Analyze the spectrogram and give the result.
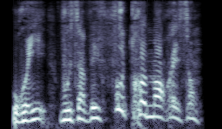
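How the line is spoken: Shrill shout. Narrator (French): cria Todd d'une voix aiguë

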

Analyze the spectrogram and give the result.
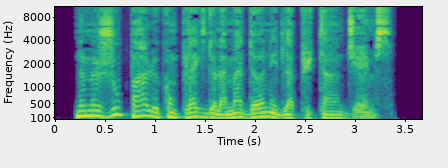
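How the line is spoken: Curt retort. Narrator (French): réplique sèchement Elena

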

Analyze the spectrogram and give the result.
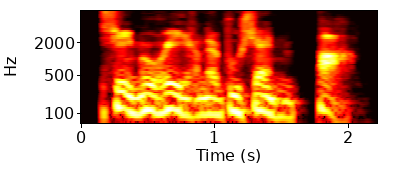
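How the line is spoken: Harsh, rough retort. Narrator (French): lança Rogue d'un ton rude

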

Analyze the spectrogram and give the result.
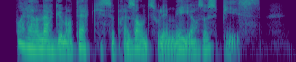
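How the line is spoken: Murmur in the ear. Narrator (French): murmure-t-il à mon oreille

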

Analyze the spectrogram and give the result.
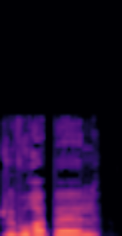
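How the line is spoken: Monotone. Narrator (French): continua Vanille d'un même ton monocorde

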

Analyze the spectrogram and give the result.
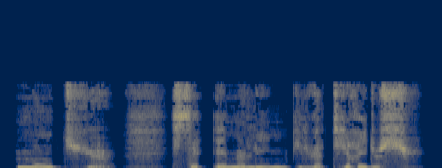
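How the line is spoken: Exclaimed. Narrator (French): s'exclame-t-elle

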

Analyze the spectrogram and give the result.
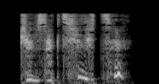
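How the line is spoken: Strange, too high-pitched exclamation. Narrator (French): s'exclafa Vanessa d'un ton bizarre, trop aigu

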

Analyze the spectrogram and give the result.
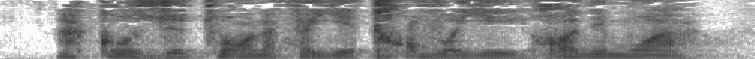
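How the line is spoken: Fierce. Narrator (French): dit-il d'un ton féroce

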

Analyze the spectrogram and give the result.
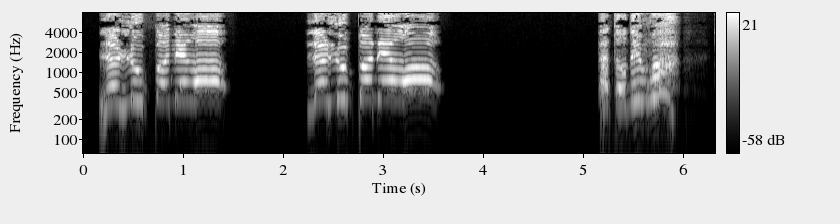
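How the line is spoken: Shout from behind. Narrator (French): cria la voix de Gulot derrière elle

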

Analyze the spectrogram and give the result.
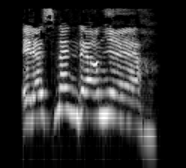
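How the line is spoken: Shouting. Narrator (French): continua Mark en criant

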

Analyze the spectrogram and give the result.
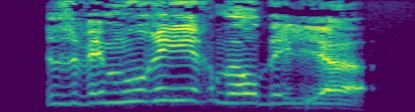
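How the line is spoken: Whimpering. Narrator (French): gémissait ce gros douillet de Mouk

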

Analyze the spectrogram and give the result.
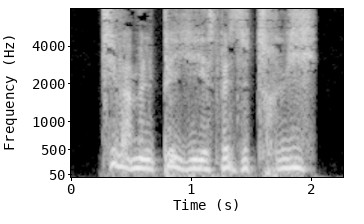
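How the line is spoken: Hissing. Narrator (French): siffla-t-il encore

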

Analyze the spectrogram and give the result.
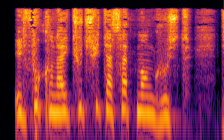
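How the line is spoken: Feverish, urgent voice. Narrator (French): dit Ginny d'une voix fébrile

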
